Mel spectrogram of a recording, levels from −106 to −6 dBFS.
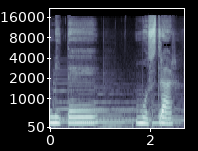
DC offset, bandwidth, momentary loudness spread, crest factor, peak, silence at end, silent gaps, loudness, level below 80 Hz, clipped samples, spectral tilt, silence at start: under 0.1%; 17.5 kHz; 21 LU; 18 dB; -4 dBFS; 0 s; none; -22 LUFS; -58 dBFS; under 0.1%; -4.5 dB/octave; 0 s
